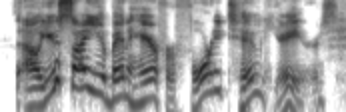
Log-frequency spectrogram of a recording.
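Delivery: put-on high Southern-accented TV interviewer voice. Imitating the host interviewing old people in diners: Huell Howser voice. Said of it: "he had a Southern accent".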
